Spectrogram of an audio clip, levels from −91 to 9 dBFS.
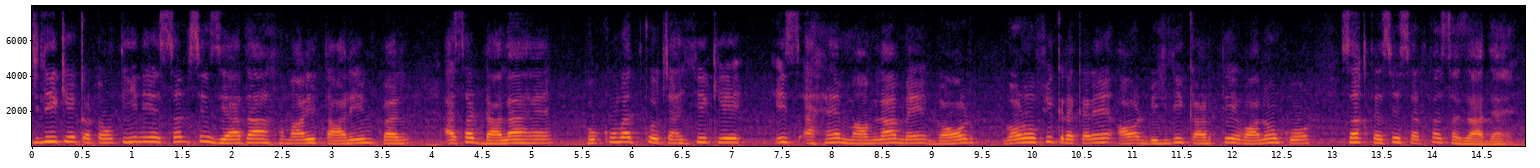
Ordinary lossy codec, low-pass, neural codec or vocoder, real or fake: none; none; codec, 16 kHz, 8 kbps, FreqCodec, smaller model; fake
